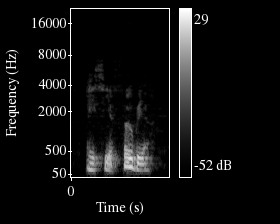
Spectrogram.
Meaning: A fear or hatred of atheism or atheists
- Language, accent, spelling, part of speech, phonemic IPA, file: English, Southern England, atheophobia, noun, /ˌeɪθioʊˈfoʊbiə/, LL-Q1860 (eng)-atheophobia.wav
